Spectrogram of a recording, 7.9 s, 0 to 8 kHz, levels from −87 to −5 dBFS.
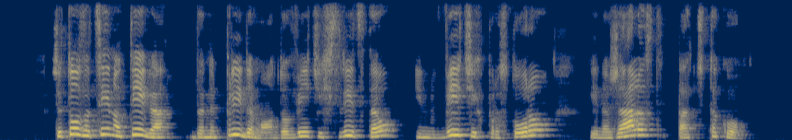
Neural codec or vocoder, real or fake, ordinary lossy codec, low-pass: none; real; none; none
